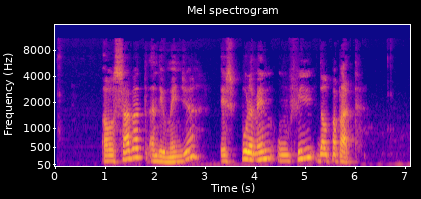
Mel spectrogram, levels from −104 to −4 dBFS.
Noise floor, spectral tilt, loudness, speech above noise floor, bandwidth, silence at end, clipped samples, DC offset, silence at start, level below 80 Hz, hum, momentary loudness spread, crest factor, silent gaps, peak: -76 dBFS; -7 dB/octave; -25 LUFS; 52 dB; 11 kHz; 1.05 s; under 0.1%; under 0.1%; 0.95 s; -64 dBFS; none; 12 LU; 18 dB; none; -6 dBFS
